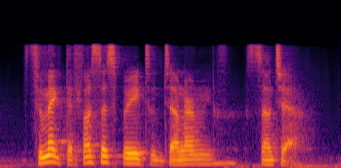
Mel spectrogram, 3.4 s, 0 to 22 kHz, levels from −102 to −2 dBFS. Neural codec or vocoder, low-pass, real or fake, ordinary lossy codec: codec, 16 kHz, 0.5 kbps, X-Codec, HuBERT features, trained on balanced general audio; 7.2 kHz; fake; none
